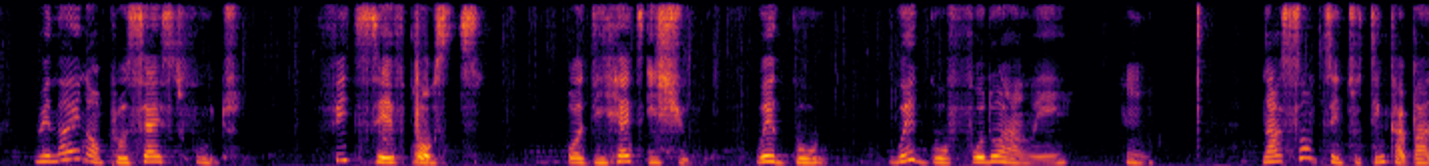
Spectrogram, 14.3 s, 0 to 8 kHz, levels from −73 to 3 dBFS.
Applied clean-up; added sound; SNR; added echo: neural separator model SepFormer DNS4.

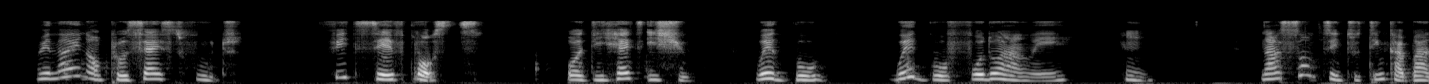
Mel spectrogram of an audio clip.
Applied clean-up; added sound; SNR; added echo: neural mask model DeepFilterNet 3.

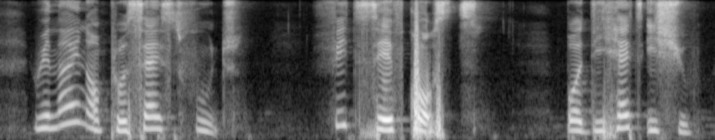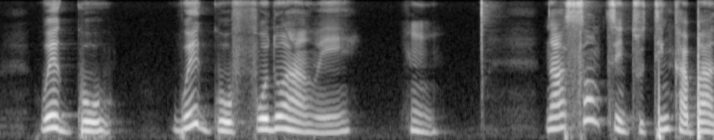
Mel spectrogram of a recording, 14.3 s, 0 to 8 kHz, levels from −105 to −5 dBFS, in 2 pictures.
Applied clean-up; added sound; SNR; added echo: none; none; none; none.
